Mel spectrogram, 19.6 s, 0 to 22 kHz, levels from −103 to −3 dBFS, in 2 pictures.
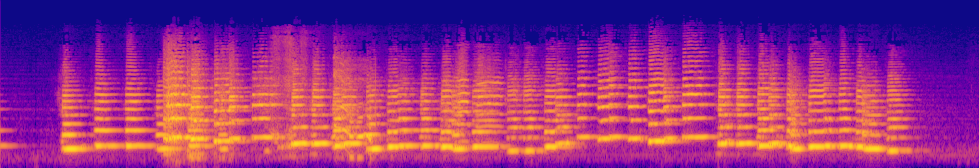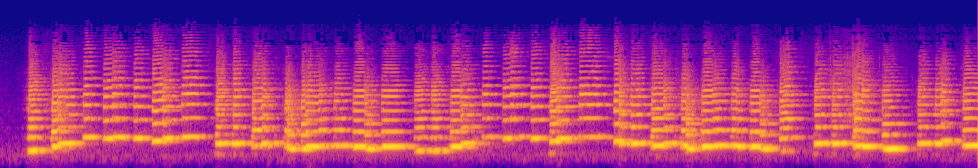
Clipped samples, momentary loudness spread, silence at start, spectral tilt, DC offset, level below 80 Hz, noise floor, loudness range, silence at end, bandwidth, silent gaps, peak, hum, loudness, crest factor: under 0.1%; 5 LU; 0 s; -2.5 dB/octave; under 0.1%; -76 dBFS; -56 dBFS; 2 LU; 0 s; 10.5 kHz; none; 0 dBFS; none; -15 LUFS; 16 dB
